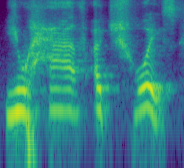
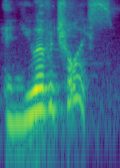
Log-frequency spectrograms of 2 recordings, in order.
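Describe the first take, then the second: First: "You have a choice" said slowly, each word weighted; slow emphasis. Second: Said in the usual way. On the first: Shown as a demonstration.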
